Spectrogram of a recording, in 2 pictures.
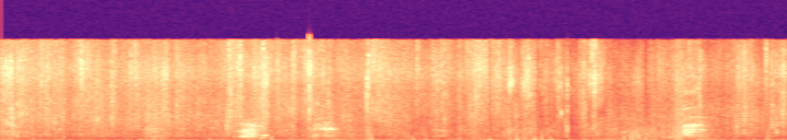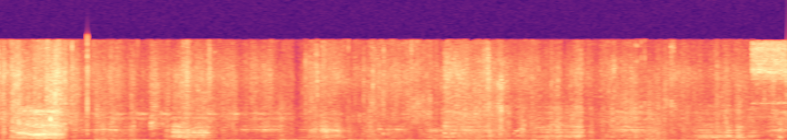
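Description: Hunting dogs bark intermittently in the distance amid rustling and footsteps through brush, the barks faint and scattered over a steady outdoor background.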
